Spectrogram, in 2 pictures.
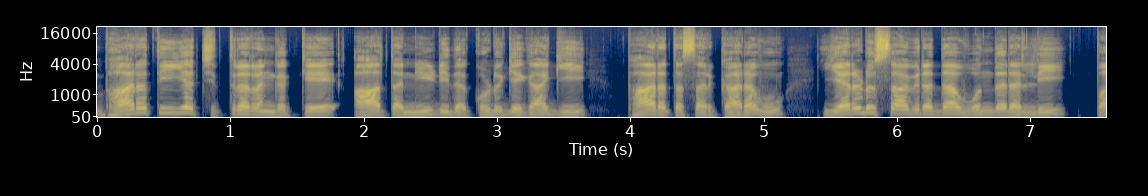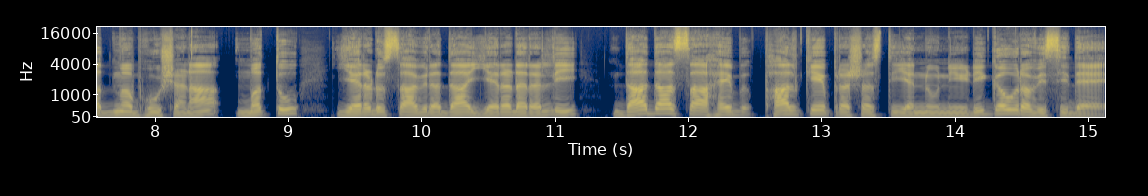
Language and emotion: Kannada, neutral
